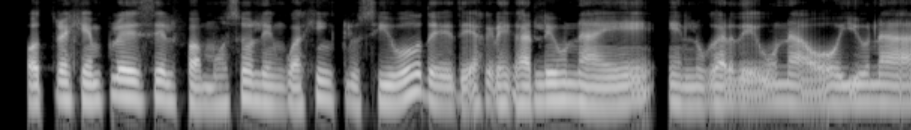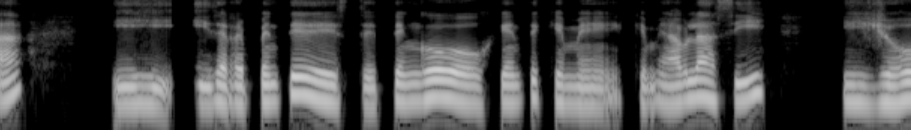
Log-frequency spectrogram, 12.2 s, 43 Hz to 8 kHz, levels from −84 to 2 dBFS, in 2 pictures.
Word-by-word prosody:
otro 140 +3 +3
ejemplo 140 +3 +2
es 155 -1 +4
el 145 -3 +3
famoso 125 +5 +1
lenguaje 125 0 -1
inclusivo 135 +5 +1
de 125 -6 0
de - - -1
agregarle 135 +1 +2
una 135 -4 +2
e 125 +2 0
en 130 -2 -1
lugar 120 - 0
de 65 -1 -1
una 65 -1 0
o, 130 - +1
y 130 - 0
una 135 +2 +2
a. 220 - -7 0.6
Y 120 -1 -3
y 125 -1 -4
de 135 - +1
repente 135 +5 +1
este, 125 -3 -6
tengo 140 -1 +2
gente 135 +4 -3
que 135 -2 -5
me 120 -2 -5
que 125 - -7
me 125 +2 -5
habla 155 +5 +2
así 150 +6 -2 0.5
y 135 -1 -4
yo 130 +2 -2
135 Hz, 175 wpm, -23 LUFS, 125-145 Hz, 0.6 s, es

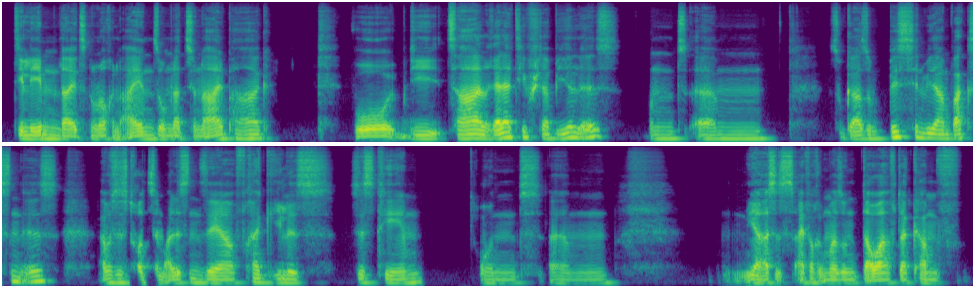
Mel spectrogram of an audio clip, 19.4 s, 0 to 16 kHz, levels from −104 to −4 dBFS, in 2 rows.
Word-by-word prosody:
die 105 - +3
leben 95 0 +2
da 85 -1 +4
jetzt 85 - -1
nur 90 - -2
noch 90 0 -1
in - - -4
einem 95 +2 +1
so 95 - 0
'nem 90 - -4
Nationalpark, 100 +6 0 0.8
wo 85 +2 +5
die 95 +4 -3
Zahl 110 -1 +5
relativ 135 - +5
stabil 110 +5 +1
ist 155 +1 -1 0.3
und, 100 +2 -6
ähm, 100 0 -5 0.6
sogar 95 -1 -1
so 105 +2 -4
'n 100 0 -8
bisschen 140 +1 +2
wieder 120 -2 +3
am 105 0 -2
Wachsen 125 +5 0
ist, 140 +2 -2 0.4
aber 100 - -1
es 100 - -1
ist 100 -1 -2
trotzdem - - -3
alles 95 - 0
'n 105 -2 -5
sehr 90 -2 +2
fragiles 100 -2 -3
System 100 +1 -3 0.5
und, 90 +1 -7
ähm 90 +1 -10 1.2
ja, - - 0
es - - +4
ist - - +2
einfach - - -1
immer 90 0 0
so 90 - -1
'n 90 -1 -6
dauerhafter 90 +1 +4
Kampf, 90 -2 -4
100 Hz, 145 wpm, -22 LUFS, 90-105 Hz, 1.2 s, wo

